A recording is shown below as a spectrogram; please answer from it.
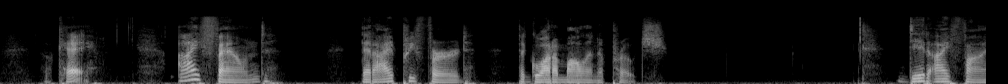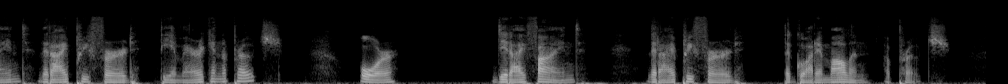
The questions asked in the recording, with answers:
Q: Or did I find that I preferred the Guatemalan approach?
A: Well, the Guatemalan approach.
